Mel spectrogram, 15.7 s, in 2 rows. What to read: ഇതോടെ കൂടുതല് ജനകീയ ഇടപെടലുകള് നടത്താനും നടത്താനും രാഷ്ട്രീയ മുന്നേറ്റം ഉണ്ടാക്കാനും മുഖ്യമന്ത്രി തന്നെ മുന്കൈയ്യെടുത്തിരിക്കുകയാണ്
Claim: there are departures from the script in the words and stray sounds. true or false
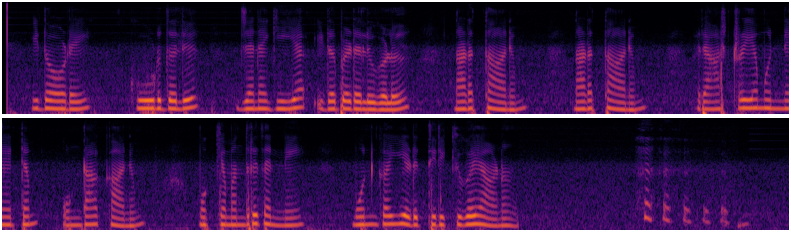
true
